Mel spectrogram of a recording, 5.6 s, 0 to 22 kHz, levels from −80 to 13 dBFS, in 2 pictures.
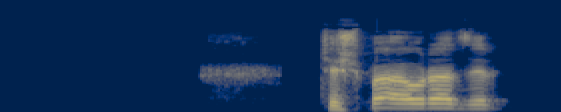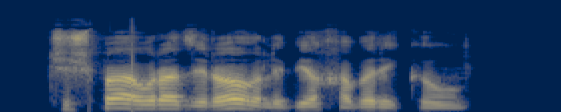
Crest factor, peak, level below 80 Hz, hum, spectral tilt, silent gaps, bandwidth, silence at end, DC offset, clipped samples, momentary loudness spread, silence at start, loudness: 18 dB; 0 dBFS; -64 dBFS; none; -2.5 dB/octave; 2.55-3.03 s; 9 kHz; 0.5 s; under 0.1%; under 0.1%; 17 LU; 1.6 s; -15 LUFS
